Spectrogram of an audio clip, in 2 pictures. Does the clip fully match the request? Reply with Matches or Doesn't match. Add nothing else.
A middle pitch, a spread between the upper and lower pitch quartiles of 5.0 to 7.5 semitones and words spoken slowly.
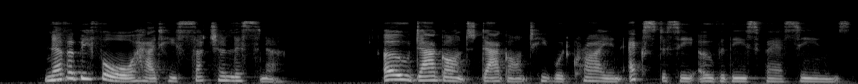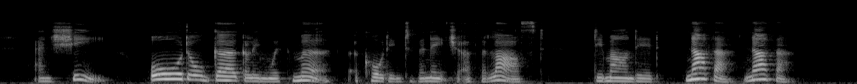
Matches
